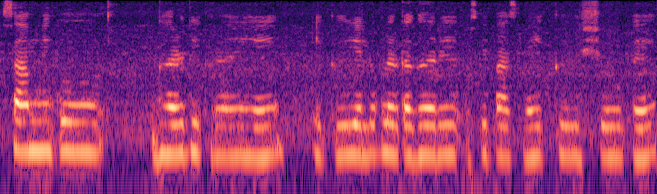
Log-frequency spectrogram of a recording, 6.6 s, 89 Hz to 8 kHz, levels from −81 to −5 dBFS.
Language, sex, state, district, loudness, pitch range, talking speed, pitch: Hindi, female, Rajasthan, Bikaner, -20 LUFS, 215-235 Hz, 165 wpm, 220 Hz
